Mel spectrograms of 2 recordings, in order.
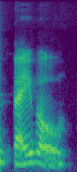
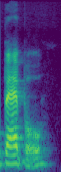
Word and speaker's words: Babel: There is debate and contention as to which way you pronounce that. I automatically say Babel, but after reading it a little bit, and I also have to pick it back up. The nickname for them is babblers.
